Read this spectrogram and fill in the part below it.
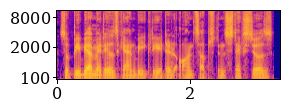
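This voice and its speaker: A man from India with a cold, narrating a friendly software tutorial and calling his viewers guys. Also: sits low, moderate pace, clean tone, no room sound, clean studio sound. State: has a cold, voice deeper than usual. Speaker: software instructor. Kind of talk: screen-recorded tutorial narration.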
